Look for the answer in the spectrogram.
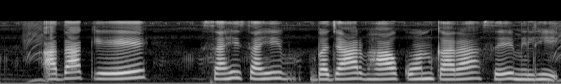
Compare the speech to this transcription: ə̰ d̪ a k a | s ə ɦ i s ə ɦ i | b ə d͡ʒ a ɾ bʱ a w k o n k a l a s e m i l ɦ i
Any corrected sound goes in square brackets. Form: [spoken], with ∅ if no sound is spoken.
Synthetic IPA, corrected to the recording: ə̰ d̪ a k [e] | s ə ɦ i s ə ɦ i | b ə d͡ʒ a ɾ bʱ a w k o n k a [ɾ] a s e m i l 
